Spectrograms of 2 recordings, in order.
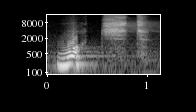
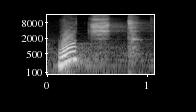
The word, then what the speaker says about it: watched: We don't say watched, we eliminate the E and we say watched. Okay? Interesting, hey? So look at that. Watched, danced, eliminate the E, pronounce the T. Danced, laughed, washed, and walked.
